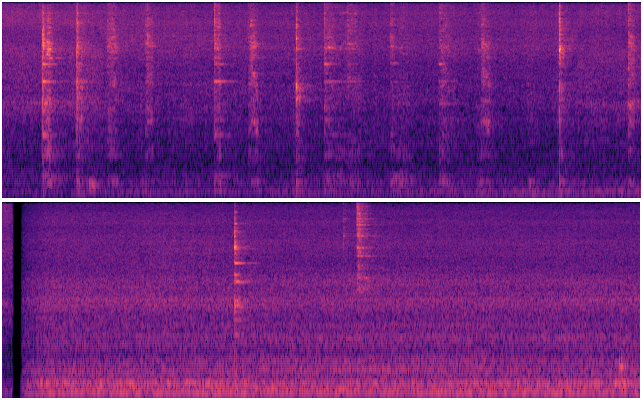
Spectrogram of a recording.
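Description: Onion sautéing in a pan with ginger, garlic and salt. At first a spoon scrapes and stirs in sharp, regular strokes over a light sizzle. Then a steady, louder frying hiss takes over, with a few faint clinks and no voices.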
